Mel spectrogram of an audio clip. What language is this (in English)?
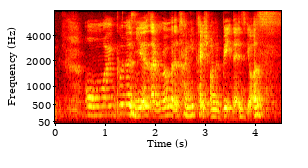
English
